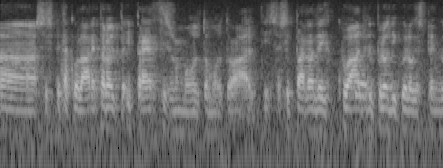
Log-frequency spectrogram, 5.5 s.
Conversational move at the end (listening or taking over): listening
